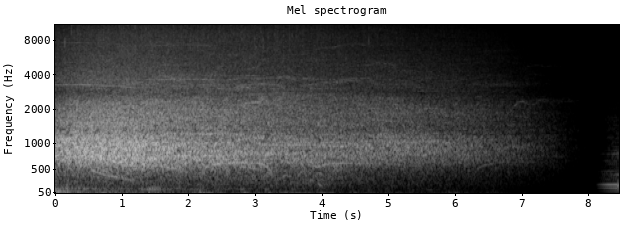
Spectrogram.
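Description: Theatre audience applauding, loudest at the start and fading steadily away over about seven seconds.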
